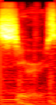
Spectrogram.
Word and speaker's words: Cyrus: Otherwise, thank you very much for watching, and without further ado, my name is Seeroos. It's spelled like Cyrus, pronounced like Sea Rooster, just take out the turn.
